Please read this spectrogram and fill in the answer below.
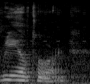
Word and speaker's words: realtor: So the word once and for all is realtor.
